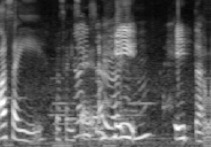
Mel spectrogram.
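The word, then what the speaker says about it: açaí: strawberry acai lemonade yeah you said it right acai I hate I hate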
